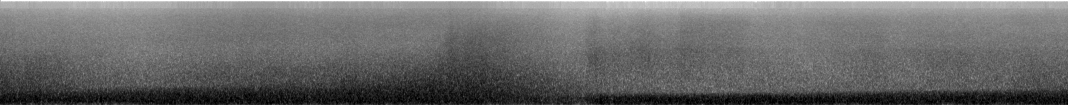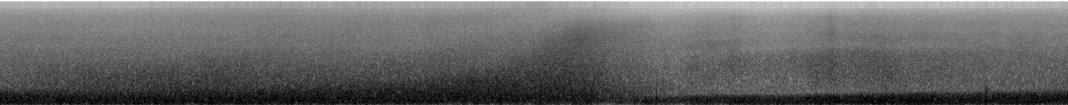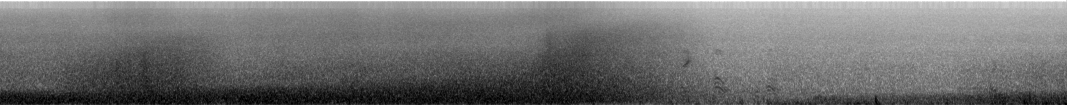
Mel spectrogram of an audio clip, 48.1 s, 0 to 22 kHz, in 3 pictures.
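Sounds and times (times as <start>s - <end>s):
wind rumbling on microphone: 28.6s - 48.0s
ocean waves crashing: 33.0s - 43.9s.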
